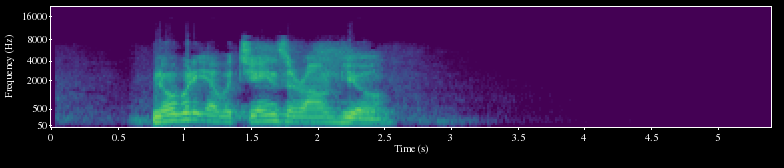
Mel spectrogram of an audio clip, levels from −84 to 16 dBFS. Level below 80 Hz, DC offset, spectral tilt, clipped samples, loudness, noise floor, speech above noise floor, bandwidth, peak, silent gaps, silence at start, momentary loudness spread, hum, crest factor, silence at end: -58 dBFS; under 0.1%; -4 dB/octave; under 0.1%; -14 LUFS; under -90 dBFS; over 77 dB; 9.2 kHz; 0 dBFS; none; 0.75 s; 7 LU; none; 18 dB; 2.85 s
